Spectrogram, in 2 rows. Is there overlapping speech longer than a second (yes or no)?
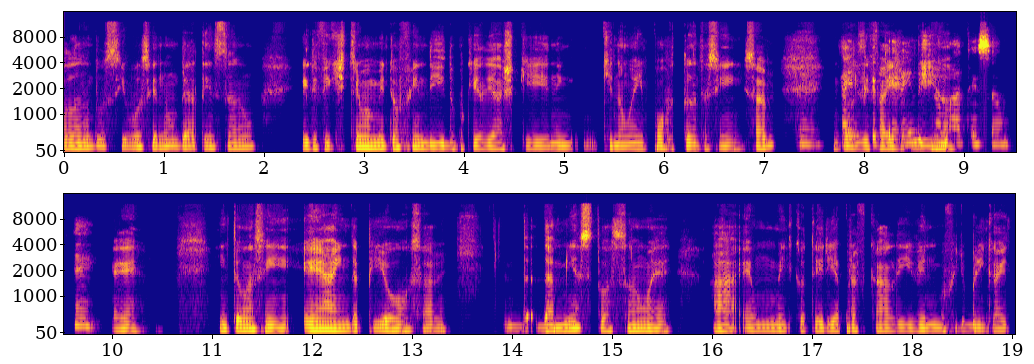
yes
